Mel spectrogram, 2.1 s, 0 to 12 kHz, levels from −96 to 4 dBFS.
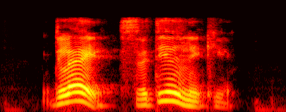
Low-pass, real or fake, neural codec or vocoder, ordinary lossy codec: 7.2 kHz; fake; codec, 16 kHz, 16 kbps, FunCodec, trained on LibriTTS, 50 frames a second; AAC, 64 kbps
